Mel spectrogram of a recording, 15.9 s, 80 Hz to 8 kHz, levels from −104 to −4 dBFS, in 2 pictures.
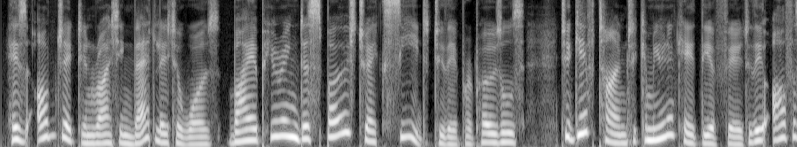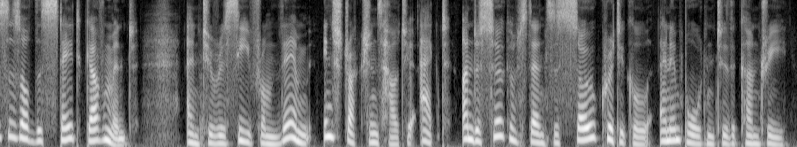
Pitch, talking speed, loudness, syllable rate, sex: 205 Hz, 175 wpm, -18 LUFS, 5.6 syllables/s, female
